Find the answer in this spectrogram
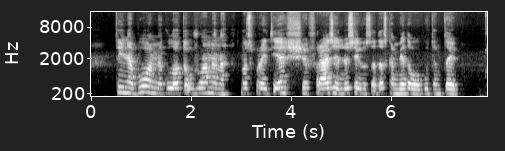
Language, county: Lithuanian, Tauragė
